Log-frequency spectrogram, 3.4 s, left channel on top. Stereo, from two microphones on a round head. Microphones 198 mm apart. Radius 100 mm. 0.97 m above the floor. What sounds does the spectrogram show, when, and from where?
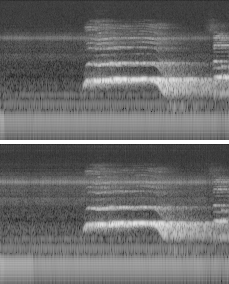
1.2 s a shout: centre (ahead or behind), 3.5 m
